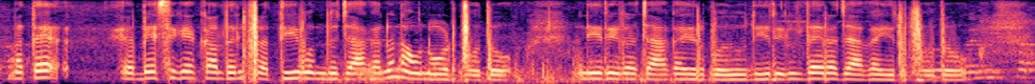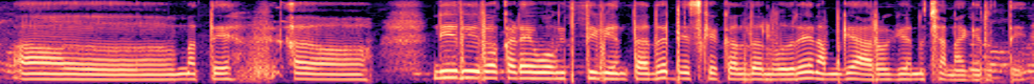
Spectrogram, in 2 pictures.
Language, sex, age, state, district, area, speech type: Kannada, female, 45-60, Karnataka, Mysore, urban, spontaneous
